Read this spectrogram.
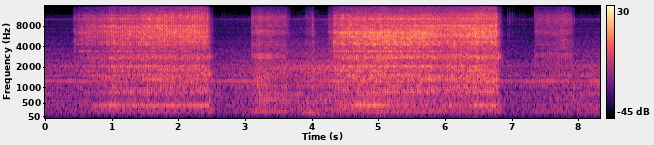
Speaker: i'm gonna still hear the chatter so it's not quite round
